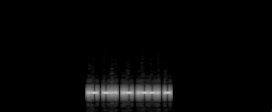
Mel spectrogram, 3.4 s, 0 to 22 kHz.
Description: Morse code, heard as a keyed tone, about 47 wpm, 700 Hz. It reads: ADAPT
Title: Five Letter Words - 50wpm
